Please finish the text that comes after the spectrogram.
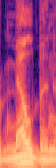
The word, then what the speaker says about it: Melbourne: this thing to be in downtown Sydney or Melbourne or something which is how you pronounce it so uh but by 1970 over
